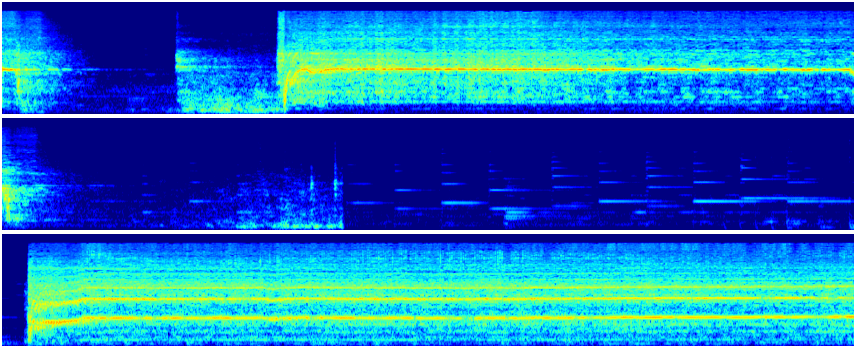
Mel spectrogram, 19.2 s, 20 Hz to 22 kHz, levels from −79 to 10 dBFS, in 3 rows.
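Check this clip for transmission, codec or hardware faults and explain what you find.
A speech-oriented processing fault is present rather than a transmission or hardware one. The main problem is a noise suppressor applied to music or sounds, with two stretches where the suppressor turned the sound down harder.

The noise suppressor applied to music or sounds acts for the whole clip. A suppressor tuned for speech treats anything steady or decaying as background noise and pulls its gain down, while sharp onsets pass largely intact. Here the attenuation swings by around 15 dB, so sustained material and tails keep sinking and recovering, giving a pumping, fluttering, thinned-out texture instead of a stable level.

Sound cut by the noise suppressor occurs from 0.44 to 1.3 s and again from 6.48 to 10.88 s. In these spans the suppressor classified the sound itself as noise and clamped down harder than elsewhere, reaching a drop of about 19 dB. 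The effect covers about a second in the first span and roughly four seconds in the second. Held parts fall away sharply and decays are truncated, while transients still punch through.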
